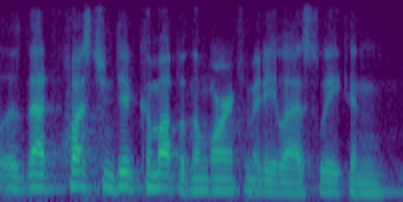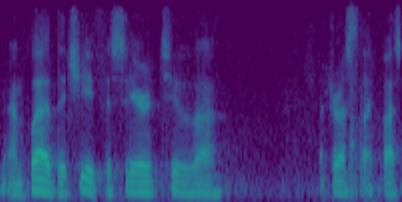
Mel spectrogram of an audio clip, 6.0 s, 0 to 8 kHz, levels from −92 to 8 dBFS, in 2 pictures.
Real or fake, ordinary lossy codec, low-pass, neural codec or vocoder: fake; Opus, 32 kbps; 7.2 kHz; codec, 16 kHz, 0.8 kbps, ZipCodec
